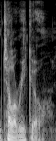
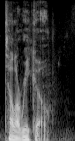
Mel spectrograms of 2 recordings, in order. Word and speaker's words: Talarico: Talarico is how you pronounce it. Talarco. Talarico. It's Spanish, I think, something, or maybe... Maybe Italian, but I think Dan Patrick went across the line there a little bit.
